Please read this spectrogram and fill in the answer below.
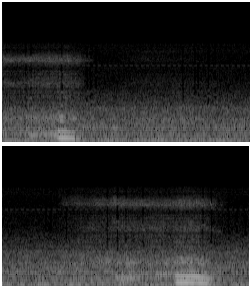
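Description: Two brief snorting snores, about five seconds apart, with soft breathing and faint lip puffs between them.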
